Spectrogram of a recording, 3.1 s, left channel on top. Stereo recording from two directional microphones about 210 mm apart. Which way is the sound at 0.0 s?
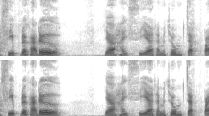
25° right (ahead or behind).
